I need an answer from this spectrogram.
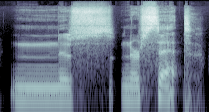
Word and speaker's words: Nusr-Et: is called Nurset.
